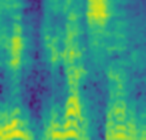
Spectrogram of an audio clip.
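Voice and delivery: tipsy slurred voice. Voicing a Vedalken who had too much to drink: drunk voice. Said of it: "I like this voice".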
